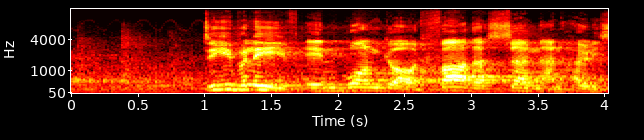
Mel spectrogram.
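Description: A man speaks with animation into a microphone, in an echoing hall.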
